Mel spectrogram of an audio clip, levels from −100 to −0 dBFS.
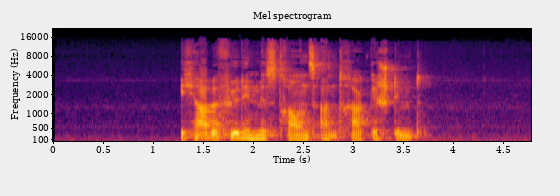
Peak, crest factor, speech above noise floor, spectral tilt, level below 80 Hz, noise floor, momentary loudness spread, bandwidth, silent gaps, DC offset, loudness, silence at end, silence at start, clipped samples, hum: -2 dBFS; 20 dB; 40 dB; -4.5 dB/octave; -48 dBFS; -58 dBFS; 10 LU; 15.5 kHz; none; under 0.1%; -18 LUFS; 1.05 s; 1.3 s; under 0.1%; none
